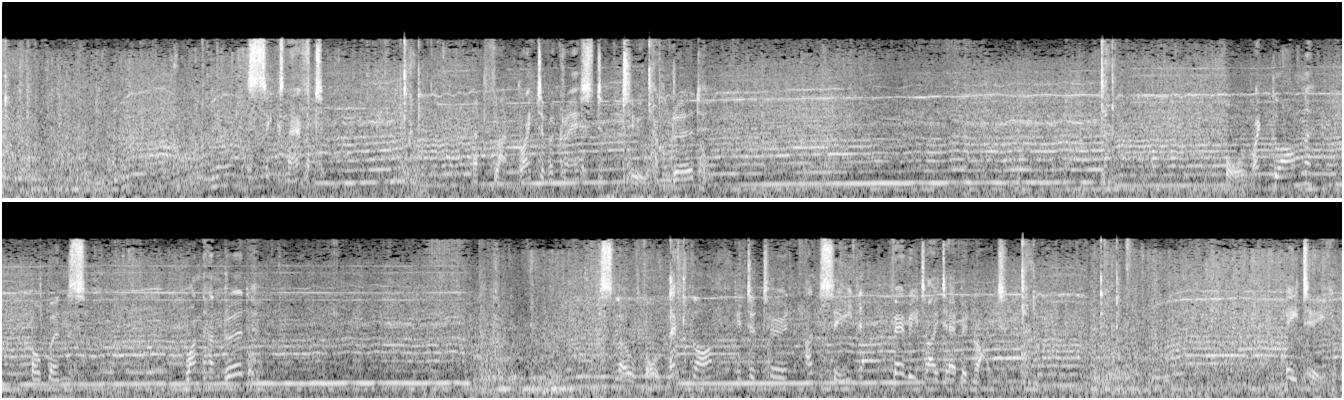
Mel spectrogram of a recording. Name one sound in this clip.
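Tyres skid on loose gravel.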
